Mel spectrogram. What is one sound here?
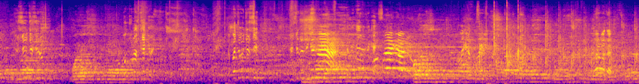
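Spectators shout and call out in a large echoing hall.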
